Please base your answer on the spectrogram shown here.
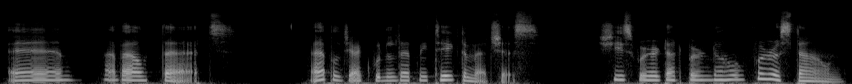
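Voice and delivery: high, hesitant filly, drawn out at first; Applebloom, high sheepish voice. Acted. Applebloom confessing she has no matches, high sheepish filly voice. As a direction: own up to forgetting, bit by bit.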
